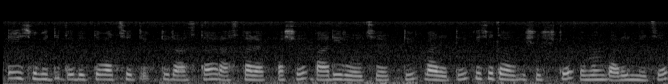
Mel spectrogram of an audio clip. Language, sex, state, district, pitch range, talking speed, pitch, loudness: Bengali, female, West Bengal, Malda, 210-240 Hz, 160 wpm, 225 Hz, -32 LUFS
